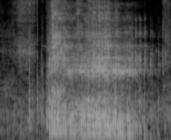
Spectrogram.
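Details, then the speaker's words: Stihl chainsaw about a year to a year and a half old, restarted after chain came off: catches and revs ragged for a second then dies, even on choke; starving, won't stay running, cause unknown. "it runs for a second and starves itself out and it won't stay running I put it on choke just won't stay running"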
